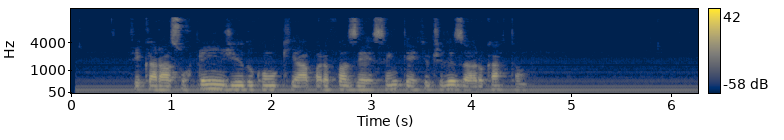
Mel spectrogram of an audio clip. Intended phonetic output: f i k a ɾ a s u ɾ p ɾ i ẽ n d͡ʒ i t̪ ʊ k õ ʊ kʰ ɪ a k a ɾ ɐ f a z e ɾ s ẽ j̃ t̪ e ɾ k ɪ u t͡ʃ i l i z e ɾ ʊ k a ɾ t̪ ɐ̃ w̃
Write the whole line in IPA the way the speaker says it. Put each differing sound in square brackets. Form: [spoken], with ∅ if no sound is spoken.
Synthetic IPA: f i k a ɾ a s u ɾ p ɾ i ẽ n d͡ʒ i [d̪] ʊ k õ ʊ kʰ ɪ a [p] a ɾ ɐ f a z e ɾ s ẽ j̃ t̪ e ɾ k ɪ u t͡ʃ i l i z [a] ɾ ʊ k a ɾ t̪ ɐ̃ w̃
